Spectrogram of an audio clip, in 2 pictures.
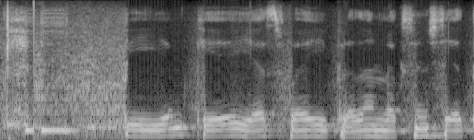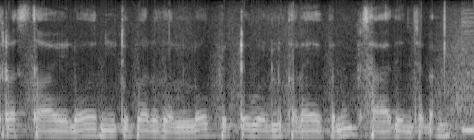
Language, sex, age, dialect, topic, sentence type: Telugu, male, 25-30, Central/Coastal, agriculture, statement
